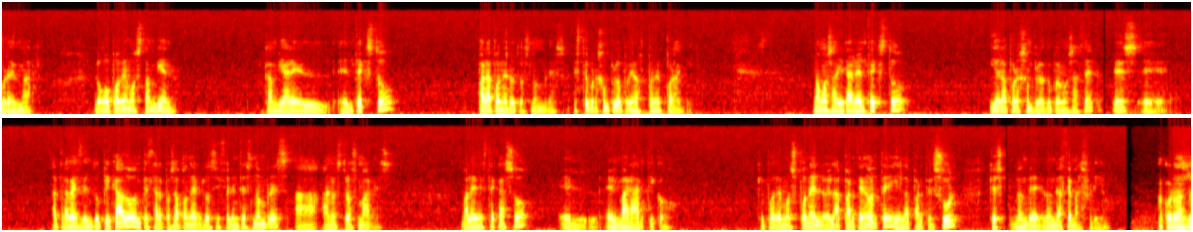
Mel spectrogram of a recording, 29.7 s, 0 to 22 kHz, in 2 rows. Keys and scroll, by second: 12.9 ctrl+t, 15.5 Return, 24.5 space, 27.0 t, 28.8-29.7 typing.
